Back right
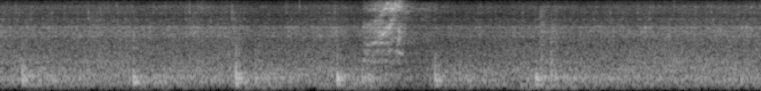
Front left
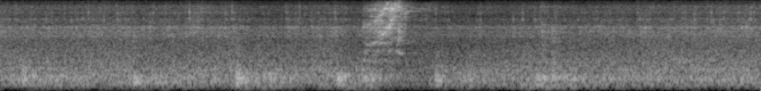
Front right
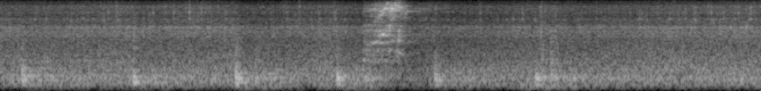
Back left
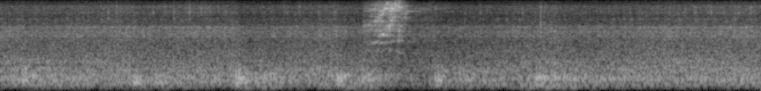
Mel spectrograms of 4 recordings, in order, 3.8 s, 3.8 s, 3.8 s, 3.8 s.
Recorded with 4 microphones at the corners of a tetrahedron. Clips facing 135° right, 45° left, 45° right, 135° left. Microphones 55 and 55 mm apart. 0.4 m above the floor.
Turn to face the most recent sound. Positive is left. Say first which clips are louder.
# back right 1 dB, front right 3 dB
turn(degrees=-70)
